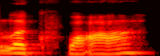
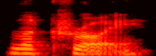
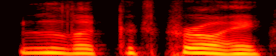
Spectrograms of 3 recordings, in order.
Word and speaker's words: LaCroix: you're out there and you pronounce it Lacroix it is not Lacroix you can even go to the website and it states on the website how to pronounce it it is Lacroix you're welcome I'm done thank you for coming to my TED Talk message from Amy to PSA from Amy don't be stupid it's Lucroy oh God try again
